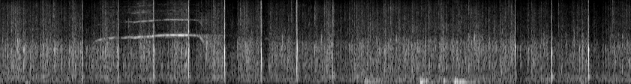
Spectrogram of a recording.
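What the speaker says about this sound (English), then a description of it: "if you could please give your family and friends a round of applause for the support that they've given you" Firefighter academy graduates applaud their families and friends with steady, fairly loud clapping, sharp individual claps standing out over a continuous crowd patter, with some low rumbling movement in the room.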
